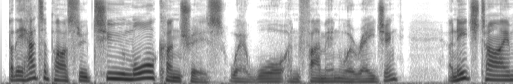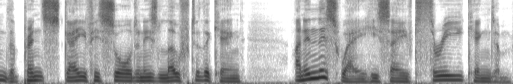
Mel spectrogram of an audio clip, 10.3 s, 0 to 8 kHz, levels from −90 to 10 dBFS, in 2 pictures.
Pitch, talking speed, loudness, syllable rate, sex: 125 Hz, 215 wpm, -17 LUFS, 5.0 syllables/s, male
